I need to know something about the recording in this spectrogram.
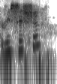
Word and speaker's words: recession: you see it again recession isn't yes the c sounds like an s so also keep that in mind it's not always the k sound it's also the sound okay the recession ari yes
